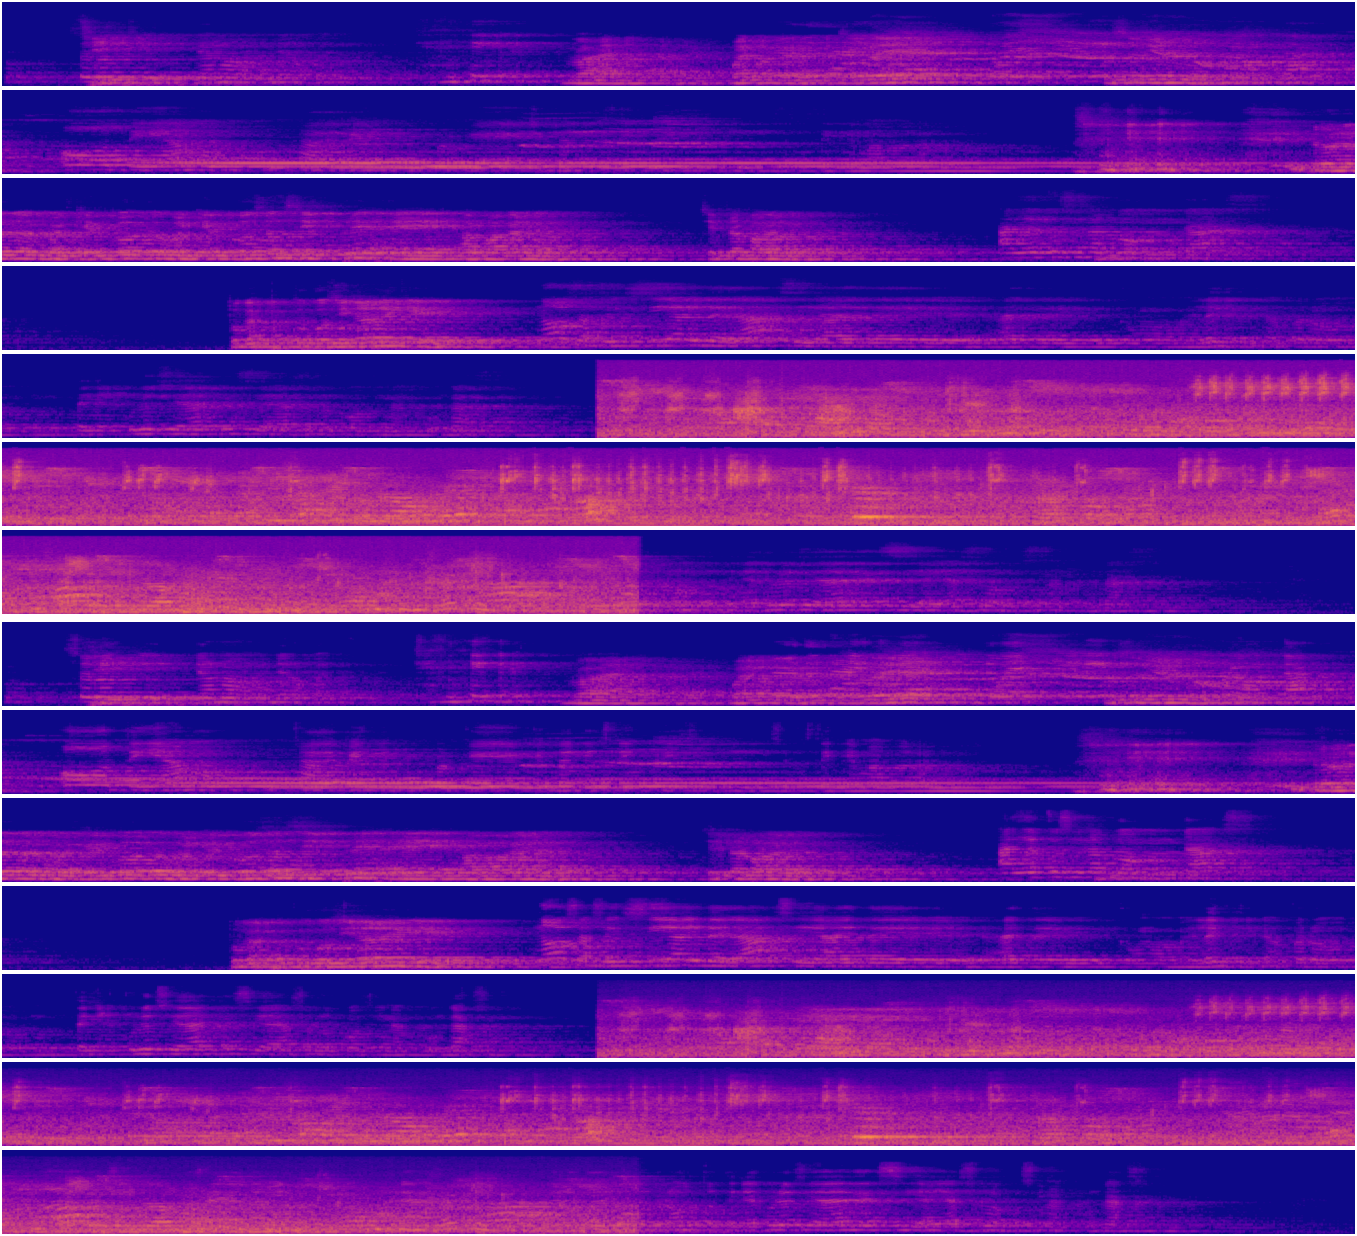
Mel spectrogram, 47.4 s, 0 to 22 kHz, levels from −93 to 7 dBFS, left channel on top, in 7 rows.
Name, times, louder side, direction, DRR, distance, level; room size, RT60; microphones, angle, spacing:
voice 1, 0.3-1.7 2.1-2.7 3.8-5.7 6.1-6.7 7.0-11.6 13.4-13.5 18.5-19.8 21.9-22.0 22.9-29.5 33.4-33.8 39.9-42.8 43.3-46.3, right 2 dB, 60° right, 2 dB, 4.1 m, -51 dB
voice 2, 2.8-4.6 5.5-6.0 12.1-12.6 12.9-16.3 17.0-17.6 21.4-22.5 31.0-34.0 34.4-35.9 36.3-40.6, equal, 65° left, -4 dB, 6.9 m, -43 dB
Crying sobbing / Screech, 4.3-6.5 8.4-8.7 9.3-10.3, equal, 15° left, 6.4 m, -53 dB
sound 1, 6.8-13.4 14.1-14.2, left 2 dB, 15° right, 5.4 m, -46 dB
sound 2, 30.0-43.8, left 5 dB, 45° left, 0.4 m, -32 dB
22.0 x 19.5 x 6.2 m, 2.1 s
head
